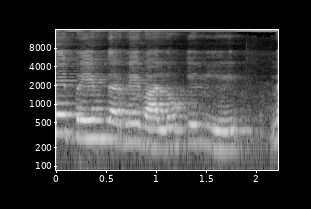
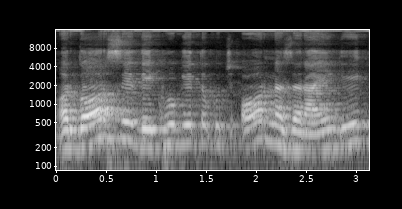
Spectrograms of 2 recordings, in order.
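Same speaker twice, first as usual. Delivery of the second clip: shayari recitation; 3 semitones lower than usual. Acted. Poet to the college audience, quick low shayari. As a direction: rattle off the couplet fast and low, fading into the last line.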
